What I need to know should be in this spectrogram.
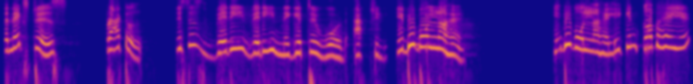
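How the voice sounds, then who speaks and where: High-voiced woman teaching at a slow pace. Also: lively intonation, dry recording, clean studio sound. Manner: explains slowly, repeats words and asks questions of the students. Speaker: English teacher. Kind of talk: classroom lesson in Hindi mixing English.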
